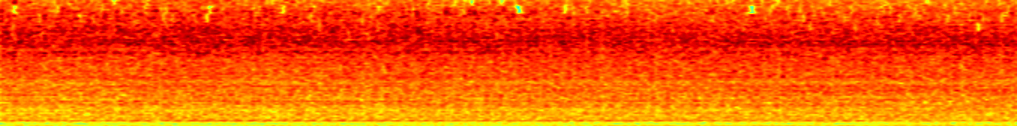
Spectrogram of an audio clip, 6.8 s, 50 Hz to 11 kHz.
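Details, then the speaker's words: 1959 GMC old six-cylinder idling down to about 300 rpm after the fuel pump started pumping: low, steady idle with an even beat, no misses or knocks; normal healthy idle. "could idle it down to like 300 RPM. (Idles lower) I love it!"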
